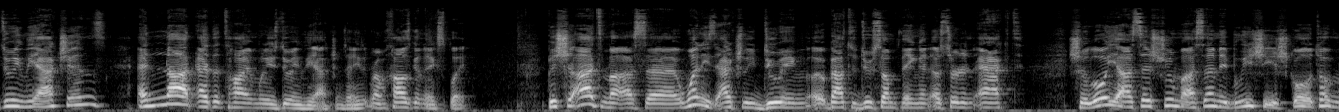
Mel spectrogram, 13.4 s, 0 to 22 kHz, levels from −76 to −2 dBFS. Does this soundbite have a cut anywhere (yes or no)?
no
